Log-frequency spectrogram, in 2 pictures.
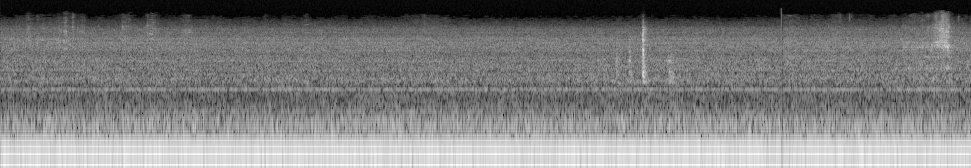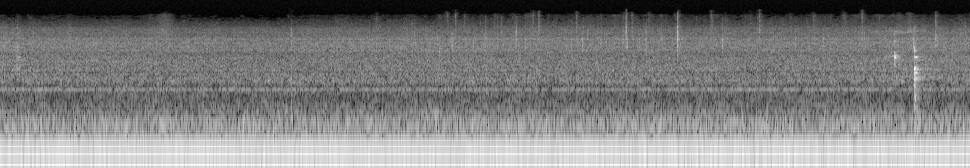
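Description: A steady low rumble and hum, like a running motor or fan, with a faint steady tone and a few faint light clicks.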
